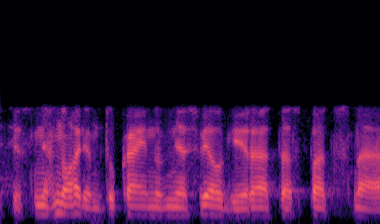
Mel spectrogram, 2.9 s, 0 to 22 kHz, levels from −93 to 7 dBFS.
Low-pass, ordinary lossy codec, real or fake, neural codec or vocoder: 3.6 kHz; Opus, 24 kbps; real; none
